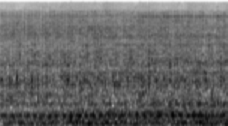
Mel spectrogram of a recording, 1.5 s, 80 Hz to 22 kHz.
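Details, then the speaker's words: New Hangkai 9.8 two-stroke outboard breaking in in a barrel at 1/3 throttle: steady even buzz with no knocks or misses. The engine is about 44°C, warm not hot, and the telltale stream is strong; it runs smoothly. "Двигатель тепленький, даже не горячий. Контролька шпарит хорошо и отлично."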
